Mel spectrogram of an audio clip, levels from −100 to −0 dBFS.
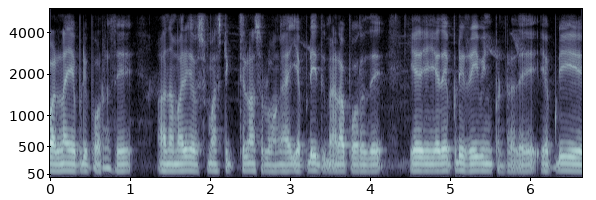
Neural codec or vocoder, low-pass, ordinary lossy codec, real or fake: none; 5.4 kHz; none; real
